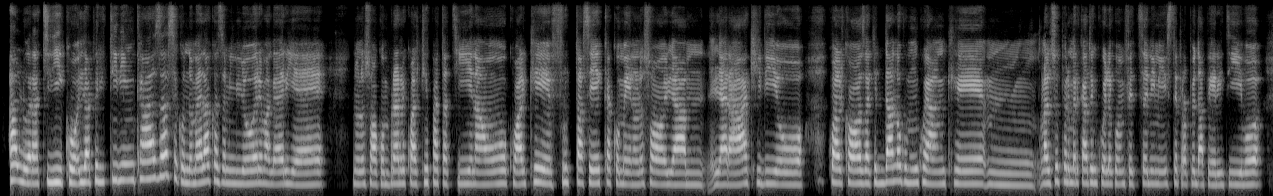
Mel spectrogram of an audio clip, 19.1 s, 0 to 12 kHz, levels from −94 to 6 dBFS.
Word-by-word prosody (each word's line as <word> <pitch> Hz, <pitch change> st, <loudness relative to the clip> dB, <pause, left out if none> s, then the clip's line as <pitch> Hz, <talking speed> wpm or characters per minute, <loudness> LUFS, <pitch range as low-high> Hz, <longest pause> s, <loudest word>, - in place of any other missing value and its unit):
Allora 240 Hz, -5 st, +5 dB
ti 225 Hz, +2 st, -5 dB
dico, 235 Hz, -1 st, +4 dB
gli 245 Hz, -, +1 dB
aperitivi 260 Hz, +2 st, 0 dB
in 280 Hz, 0 st, -2 dB
casa 310 Hz, +4 st, +4 dB
secondo 255 Hz, -10 st, -3 dB
me 230 Hz, +1 st, +3 dB
la 260 Hz, +2 st, +5 dB
cosa 260 Hz, -3 st, -3 dB
migliore 225 Hz, 0 st, -1 dB
magari 215 Hz, 0 st, -1 dB
è, 205 Hz, +1 st, -1 dB, 0.4 s
non 220 Hz, -1 st, -7 dB
lo 215 Hz, -, -3 dB
so, 215 Hz, -1 st, +1 dB
comprare 220 Hz, +1 st, -1 dB
qualche 220 Hz, +2 st, -1 dB
patatina 220 Hz, -2 st, -2 dB
o 220 Hz, +1 st, -2 dB
qualche 220 Hz, +2 st, +2 dB
frutta 240 Hz, +2 st, -2 dB
secca 230 Hz, 0 st, -1 dB
come 215 Hz, -2 st, -2 dB
non 205 Hz, 0 st, -4 dB
lo 215 Hz, -, -6 dB
so, 210 Hz, -2 st, +1 dB
gli 210 Hz, 0 st, -3 dB
a 205 Hz, 0 st, +6 dB
mhmm, 205 Hz, 0 st, -10 dB
gli 205 Hz, +2 st, -6 dB
arachidi 215 Hz, +2 st, +1 dB
o 205 Hz, -1 st, -2 dB, 0.3 s
qualcosa, 230 Hz, -2 st, +3 dB
che 230 Hz, 0 st, -4 dB
danno 255 Hz, +2 st, +3 dB
comunque 240 Hz, -1 st, -2 dB
anche, 220 Hz, 0 st, 0 dB
mhmm, 195 Hz, -2 st, -9 dB
al 225 Hz, +2 st, +1 dB
supermercato 235 Hz, -2 st, -2 dB
in 230 Hz, -, -2 dB
quelle 225 Hz, -2 st, -2 dB
confezioni 220 Hz, 0 st, -6 dB
miste 215 Hz, +2 st, -7 dB
proprio 210 Hz, 0 st, -6 dB
da 210 Hz, -, -1 dB
aperitivo, 205 Hz, 0 st, -2 dB
220 Hz, 155 wpm, -24 LUFS, 210-235 Hz, 0.4 s, a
